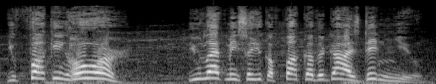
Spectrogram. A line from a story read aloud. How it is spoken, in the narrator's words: he yelled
